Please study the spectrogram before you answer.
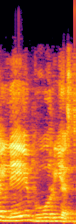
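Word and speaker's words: laborious: तो एल के साथ ए लगा तो ले हो गया ले, बी हो गया बो, री और इसको अस बोलते हैं, तो उच्चारण हो गया लेबोरियस।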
